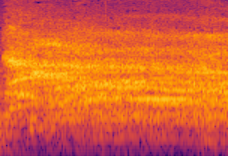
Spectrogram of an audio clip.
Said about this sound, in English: Can you, arms in the air, it helps you scream louder. And when I say three, scream as loud as you can. One, two, three.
